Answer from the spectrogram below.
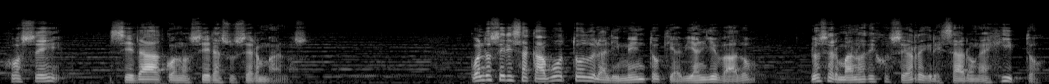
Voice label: mighty men of god spanish latin america

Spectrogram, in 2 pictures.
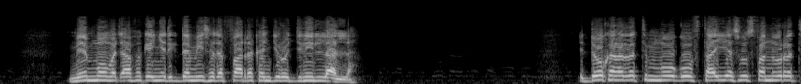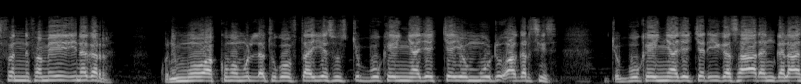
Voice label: oromo wellega; on trial for god

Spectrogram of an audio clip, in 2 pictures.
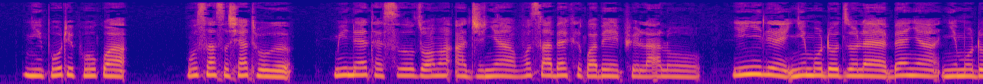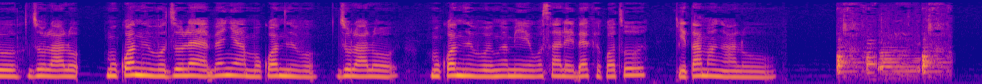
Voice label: good news lisu southern, drama

